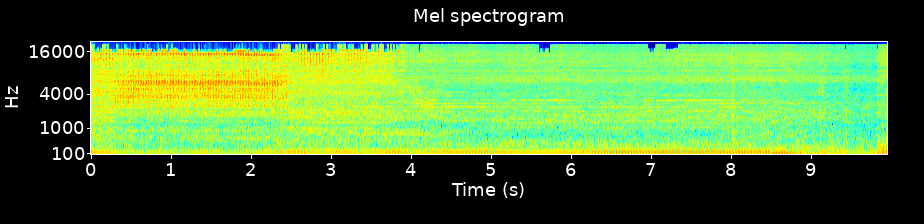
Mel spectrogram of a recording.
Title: Ferris IS3100Z - Loud noise and vibrations when engaging left hydro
